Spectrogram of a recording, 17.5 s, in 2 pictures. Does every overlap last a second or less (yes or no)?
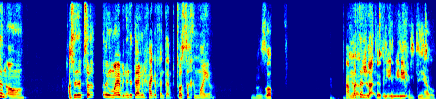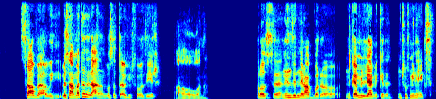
no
